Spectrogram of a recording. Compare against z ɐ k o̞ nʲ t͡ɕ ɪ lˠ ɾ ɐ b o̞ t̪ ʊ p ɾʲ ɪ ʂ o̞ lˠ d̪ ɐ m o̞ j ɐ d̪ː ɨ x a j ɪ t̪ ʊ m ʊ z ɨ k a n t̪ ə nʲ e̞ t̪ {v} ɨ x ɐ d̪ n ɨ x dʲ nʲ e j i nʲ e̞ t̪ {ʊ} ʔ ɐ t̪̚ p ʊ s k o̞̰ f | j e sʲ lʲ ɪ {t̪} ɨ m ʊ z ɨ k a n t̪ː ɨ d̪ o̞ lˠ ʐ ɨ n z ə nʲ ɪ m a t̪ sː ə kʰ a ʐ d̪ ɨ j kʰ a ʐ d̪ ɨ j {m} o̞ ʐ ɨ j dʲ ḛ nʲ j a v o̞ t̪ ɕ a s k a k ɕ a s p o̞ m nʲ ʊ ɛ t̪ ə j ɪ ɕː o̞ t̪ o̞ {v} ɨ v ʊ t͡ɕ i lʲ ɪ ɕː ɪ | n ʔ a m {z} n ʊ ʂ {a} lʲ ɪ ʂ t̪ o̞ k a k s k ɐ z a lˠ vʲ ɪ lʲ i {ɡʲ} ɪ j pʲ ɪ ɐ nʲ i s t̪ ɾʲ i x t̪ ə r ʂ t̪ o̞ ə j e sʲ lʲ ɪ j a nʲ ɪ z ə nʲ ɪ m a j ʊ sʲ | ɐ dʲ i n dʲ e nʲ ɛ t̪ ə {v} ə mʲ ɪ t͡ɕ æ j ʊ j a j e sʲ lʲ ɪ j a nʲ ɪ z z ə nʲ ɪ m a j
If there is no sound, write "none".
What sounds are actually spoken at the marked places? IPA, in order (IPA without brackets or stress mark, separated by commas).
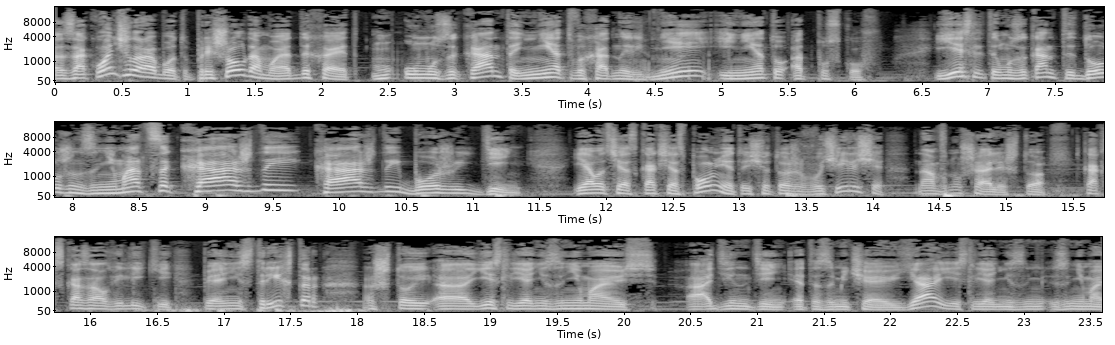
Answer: v, ʊ, t̪, b, ʐ, v, a, kʲ, z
